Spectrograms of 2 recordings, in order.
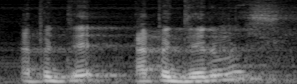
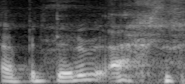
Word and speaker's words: Epidemius: Epididymis? Epidemius? Epidemius? Epididymis? Epidemius.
